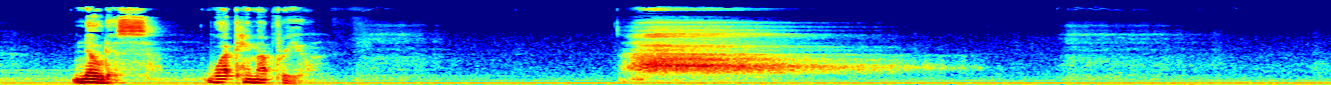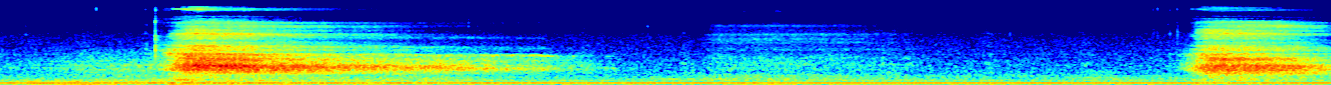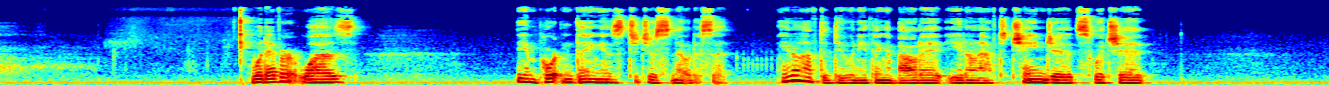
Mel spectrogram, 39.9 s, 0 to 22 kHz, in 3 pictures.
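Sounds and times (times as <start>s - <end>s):
low hum: 0.0s - 35.6s
speech: 0.7s - 3.1s, 29.2s - 30.3s, 31.8s - 38.2s
slow deep breaths during a guided reflection: 3.4s - 4.8s, 6.2s - 12.4s, 14.7s - 22.5s, 25.1s - 28.8s, 30.2s - 31.4s.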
